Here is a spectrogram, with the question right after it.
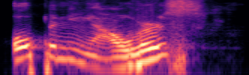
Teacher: você não pronuncia o H com som de casa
